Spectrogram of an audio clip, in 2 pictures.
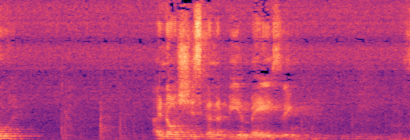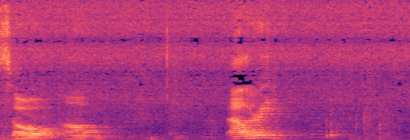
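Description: A middle-aged man speaks warmly into a microphone in an echoing room.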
